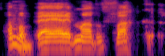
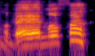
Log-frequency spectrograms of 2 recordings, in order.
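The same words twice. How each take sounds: First: It is said with ashamed, deflated energy. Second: It is said with proud, confident energy. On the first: Bad is taken to mean bad. "Versus, ... It's a different energy attached to it" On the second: Bad is taken to mean good. "we influence them to believe that, oh, yeah"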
